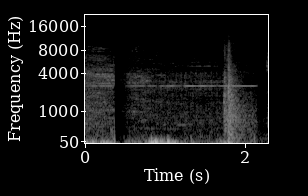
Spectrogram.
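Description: An automatic apartment door swinging shut on its power operator, with a low rumble about a second in and a thin steady whine in the second half, ending in a short knock as it closes.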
